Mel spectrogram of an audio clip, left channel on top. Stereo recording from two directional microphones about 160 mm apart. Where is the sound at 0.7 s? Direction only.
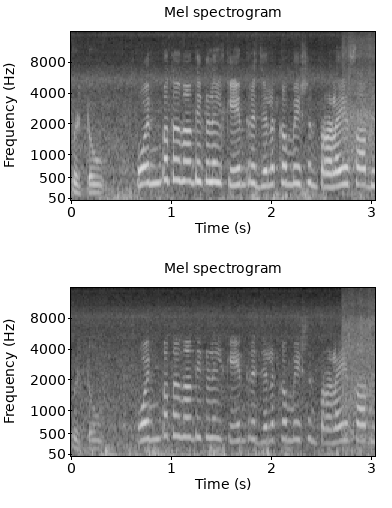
45° left (ahead or behind).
